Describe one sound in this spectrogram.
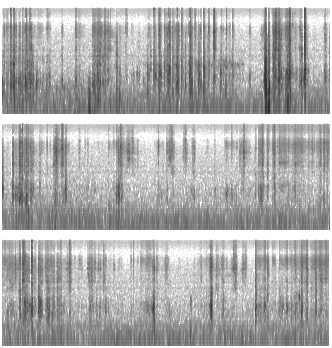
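Small plastic parts click and clatter up close.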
